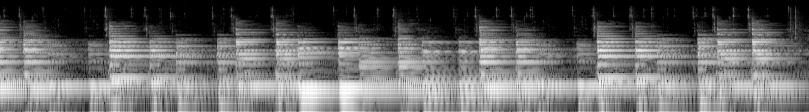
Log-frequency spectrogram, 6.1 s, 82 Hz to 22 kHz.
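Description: Digital piano playing a tune over the I–vi–ii–V (1-6-2-5) chord progression in C major: right-hand chords and melody over left-hand bass notes, in a steady rhythm of repeated notes.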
